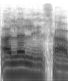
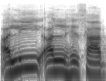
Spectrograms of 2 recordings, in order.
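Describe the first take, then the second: First: The 'ee' vowel before 'al' is silent. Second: The 'ee' vowel before 'al' is pronounced. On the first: The speaker calls it right. "यहाँ पे ई की sound नहीं आएगी" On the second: The speaker calls it wrong. "की जगह"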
